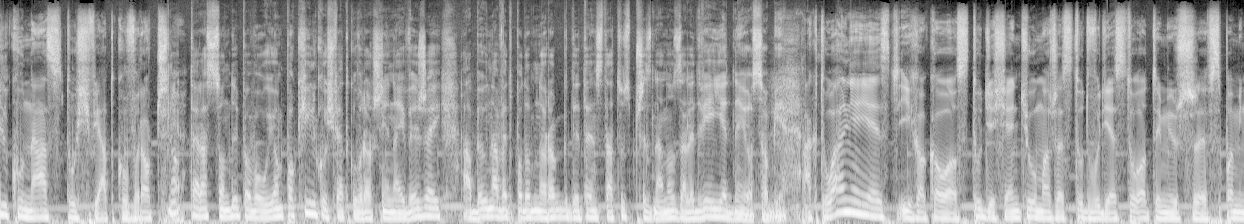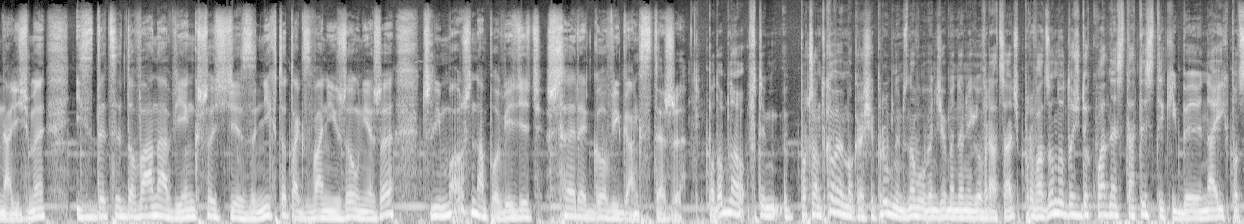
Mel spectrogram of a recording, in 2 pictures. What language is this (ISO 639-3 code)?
pol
